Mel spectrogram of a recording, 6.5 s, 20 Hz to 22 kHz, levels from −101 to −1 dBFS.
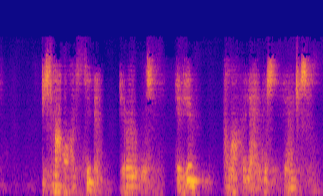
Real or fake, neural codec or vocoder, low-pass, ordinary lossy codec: fake; codec, 44.1 kHz, 0.9 kbps, DAC; 14.4 kHz; MP3, 48 kbps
